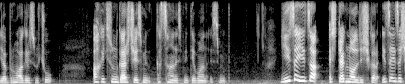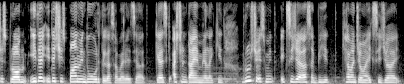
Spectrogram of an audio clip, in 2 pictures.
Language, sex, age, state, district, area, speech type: Kashmiri, female, 18-30, Jammu and Kashmir, Bandipora, rural, spontaneous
